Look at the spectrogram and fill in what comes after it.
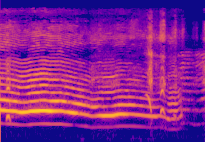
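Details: Drawn-out Siberian Husky howl, one steady tone that sags gradually lower over two and a half seconds before breaking into a few short yelps; a person's voice follows.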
